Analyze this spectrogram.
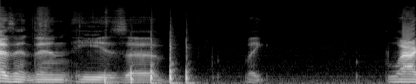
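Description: Hands handle a hard plastic card case with light clicks.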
